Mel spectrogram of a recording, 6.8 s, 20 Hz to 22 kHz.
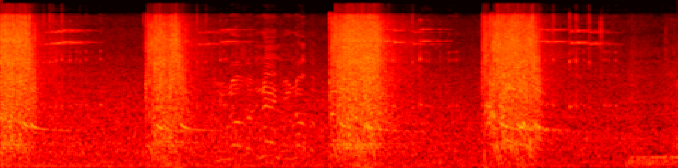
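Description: Bursts of gunfire in the video game GTA 3 come in several loud, roughly evenly spaced volleys, with a voice talking underneath throughout.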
